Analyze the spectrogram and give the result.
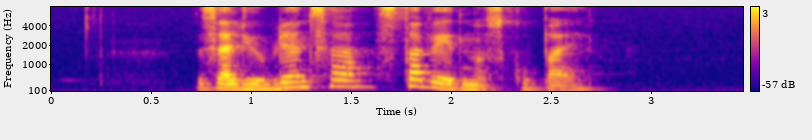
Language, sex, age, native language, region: Slovenian, female, 30-49, Slovenian, Gorica region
